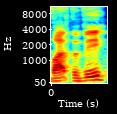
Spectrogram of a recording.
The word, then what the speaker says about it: Vappeby: talk about the IKEA Vappeby Bluetooth water resistant speaker. Yeah, it is called Vappeby according to Google Translation. That's how Google taught me how to pronounce this word. It's a Swedish word, obviously.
